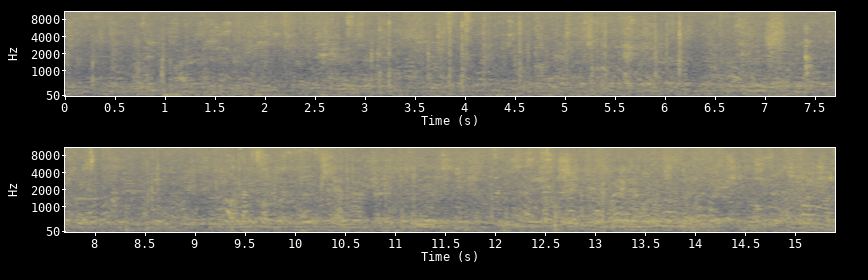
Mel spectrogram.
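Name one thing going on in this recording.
A crowd of men and women chatters all around in an echoing hall.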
